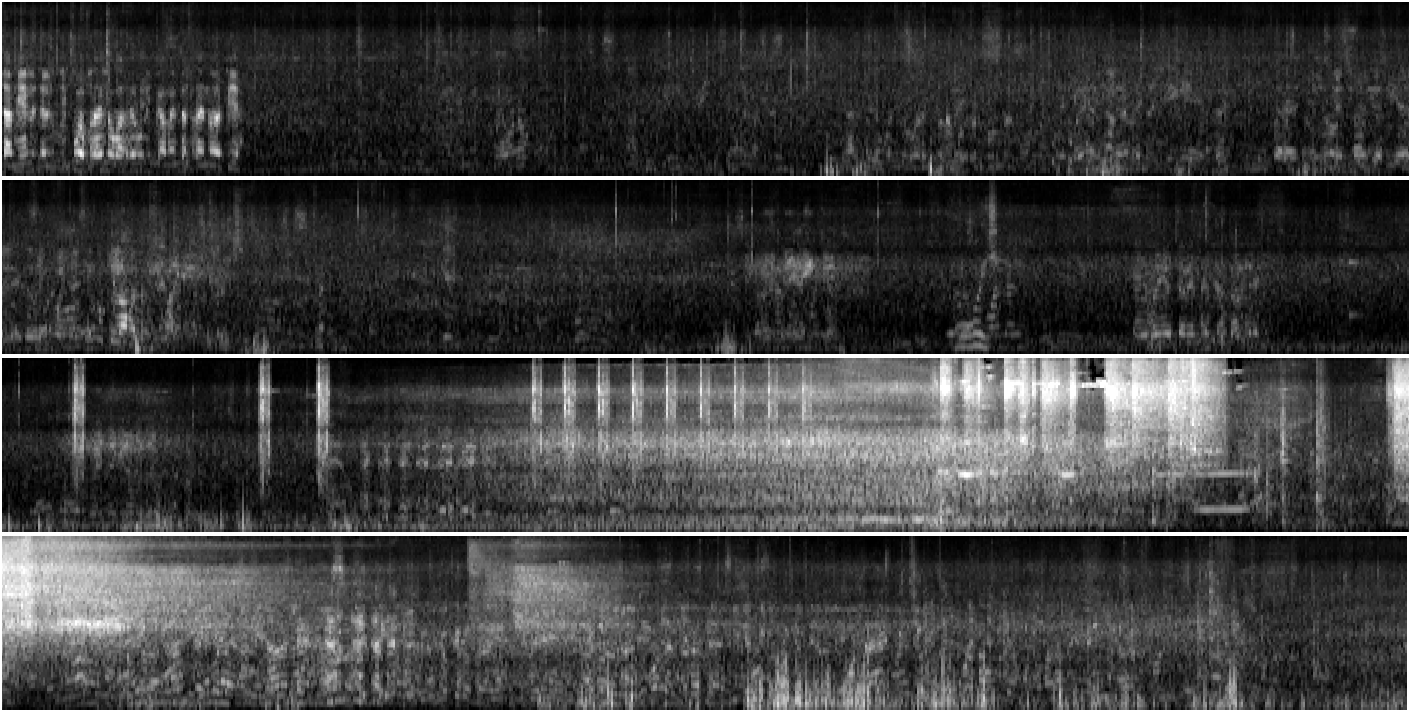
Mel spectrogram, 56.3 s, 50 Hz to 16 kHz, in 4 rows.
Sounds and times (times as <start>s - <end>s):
Vehicle: 0.0s - 56.2s
Speech: 3.2s - 26.9s, 41.8s - 55.6s.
